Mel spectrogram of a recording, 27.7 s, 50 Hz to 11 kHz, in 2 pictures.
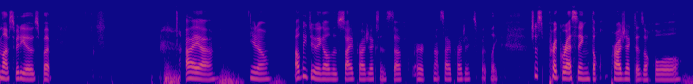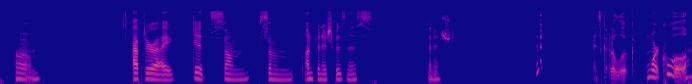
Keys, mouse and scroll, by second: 18.0-19.4 middle drag, 19.4-19.8 scroll up 3, 19.8-21.1 shift+middle drag, 21.1-21.7 scroll down 4, 21.7-24.4 middle drag, 24.4 scroll up 2, 24.9-26.5 middle drag, 26.5 click.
